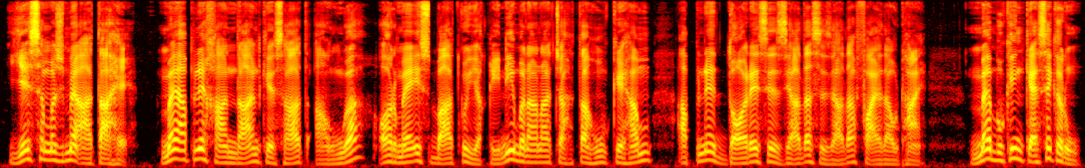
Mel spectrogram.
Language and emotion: Urdu, neutral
